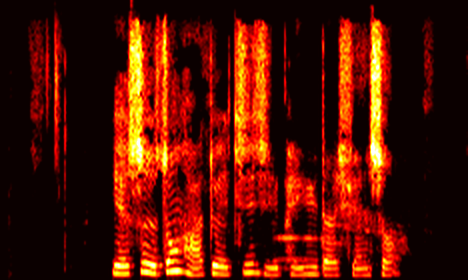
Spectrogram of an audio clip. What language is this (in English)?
Chinese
